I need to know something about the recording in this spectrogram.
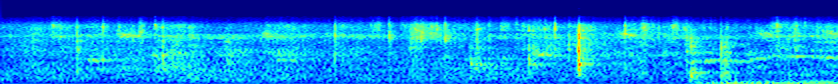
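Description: Dishes clink and scrape in a sink.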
